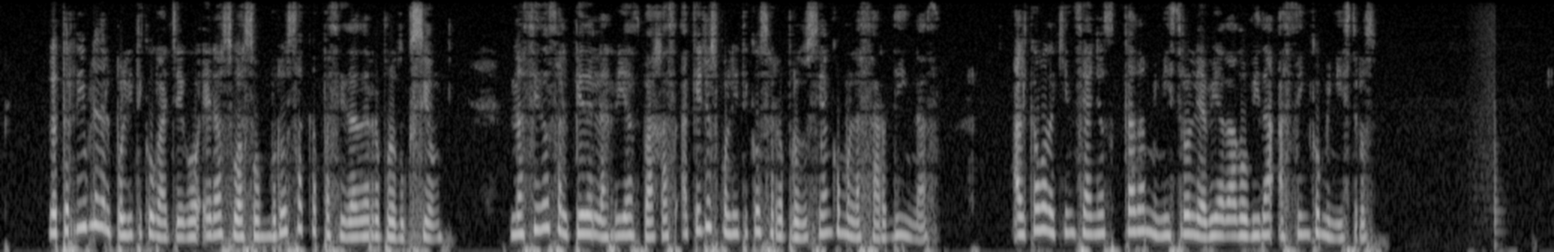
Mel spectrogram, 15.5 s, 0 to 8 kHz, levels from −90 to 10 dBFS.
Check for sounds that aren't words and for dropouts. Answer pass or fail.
fail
